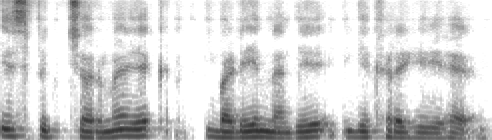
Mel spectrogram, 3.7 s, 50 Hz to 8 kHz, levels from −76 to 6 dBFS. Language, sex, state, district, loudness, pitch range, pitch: Hindi, female, Telangana, Hyderabad, -17 LUFS, 115-135 Hz, 125 Hz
